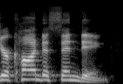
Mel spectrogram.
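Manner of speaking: plain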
